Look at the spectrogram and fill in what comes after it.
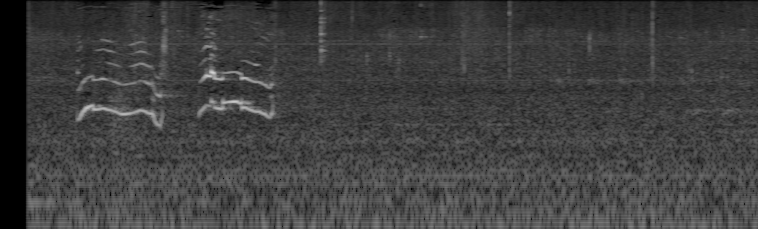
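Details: Cat giving two drawn-out meows back to back, each about a second long, arching up and then sliding down, followed by a steady low background hum and a few faint clicks.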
